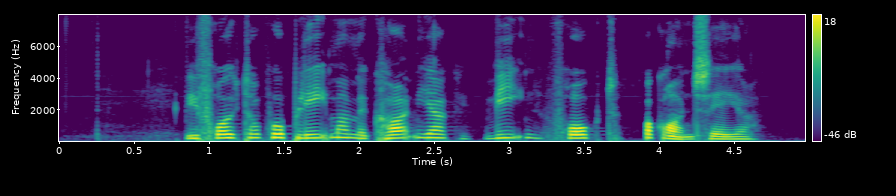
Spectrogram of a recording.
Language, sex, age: Danish, female, 58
